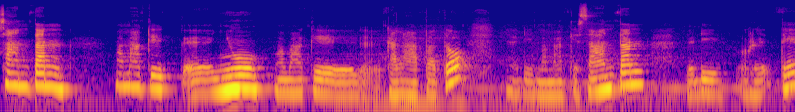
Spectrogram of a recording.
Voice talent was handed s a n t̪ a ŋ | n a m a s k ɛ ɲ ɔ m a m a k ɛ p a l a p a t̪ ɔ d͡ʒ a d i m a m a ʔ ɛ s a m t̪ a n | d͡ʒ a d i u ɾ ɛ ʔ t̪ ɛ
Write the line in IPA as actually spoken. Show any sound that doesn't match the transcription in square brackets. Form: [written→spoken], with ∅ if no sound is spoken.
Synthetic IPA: s a n t̪ a [ŋ→n] | [n→m] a m a [s→∅] k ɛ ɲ [ɔ→u] m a m a k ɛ [p→k] a l a p a t̪ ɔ d͡ʒ a d i m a m a [ʔ→k] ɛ s a [m→n] t̪ a n | d͡ʒ a d i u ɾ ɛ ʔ t̪ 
